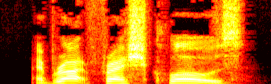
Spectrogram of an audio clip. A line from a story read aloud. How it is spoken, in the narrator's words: Sim said cheerfully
